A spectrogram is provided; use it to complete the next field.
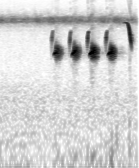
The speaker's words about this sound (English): cicadas in the background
